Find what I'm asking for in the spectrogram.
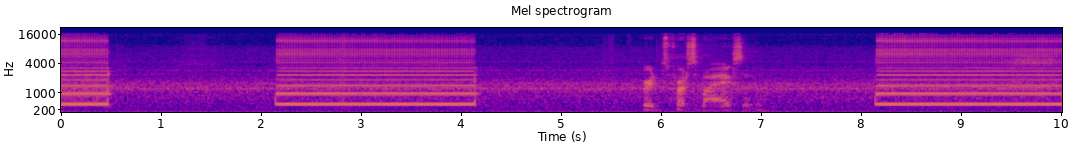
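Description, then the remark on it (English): A phone's calling tone rings out in steady two-second bursts with long pauses between, a buzzy mid-pitched hum over a low background drone; a brief voice murmurs once during one gap. “I have to dress up and dial up before I can call him again.”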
